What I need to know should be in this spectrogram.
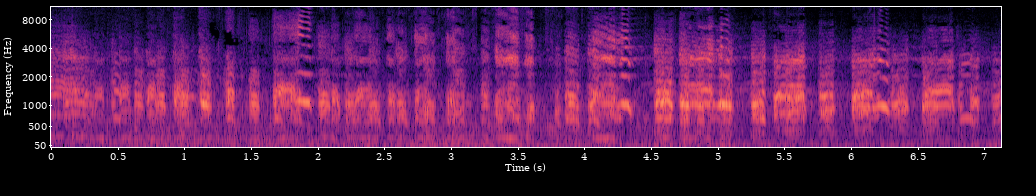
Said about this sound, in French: Décollage d'oies cendrées, nous étions en baie de Somme avec l'ornithologue Philippe Carouette.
